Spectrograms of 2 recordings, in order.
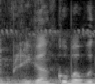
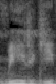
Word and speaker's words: মৃগাঙ্ক: চিনতাম এমন নয়, তবে মৃগাঙ্কবাবু দেখলাম আমার বাবাকে বেশ ভালোভাবে চেনেন। হ্যাঁ, ওনার নাম মির্গি নয়, মৃগাঙ্ক, মৃগাঙ্ক নারায়ণ রায়। শঙ্করের উচ্চারণের গুণে ওটা আমি মির্গি শুনেছিলাম।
